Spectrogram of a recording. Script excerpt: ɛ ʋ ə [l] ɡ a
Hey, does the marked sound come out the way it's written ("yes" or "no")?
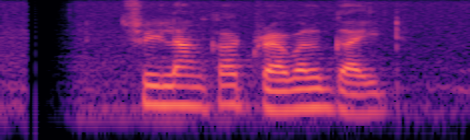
yes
